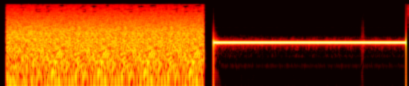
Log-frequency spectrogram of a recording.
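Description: Analogue TV static hiss for about two seconds, cutting off abruptly, followed by a steady single-pitch test-tone beep that runs on under colour bars.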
